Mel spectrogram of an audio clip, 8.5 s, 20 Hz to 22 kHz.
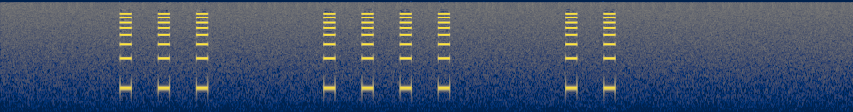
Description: Beep code, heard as beeps from a small speaker, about 880 Hz. 3-4-2.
